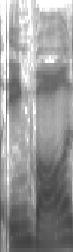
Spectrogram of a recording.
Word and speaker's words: Engvall: Bill Engvall is 60.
